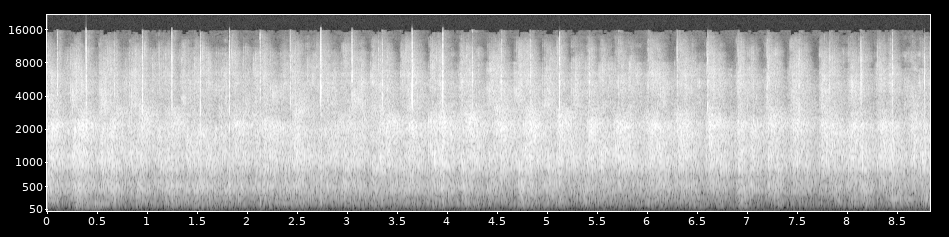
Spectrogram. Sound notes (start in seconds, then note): 4.9 applause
